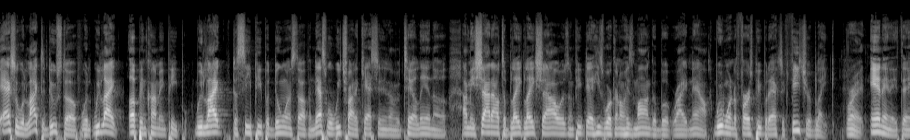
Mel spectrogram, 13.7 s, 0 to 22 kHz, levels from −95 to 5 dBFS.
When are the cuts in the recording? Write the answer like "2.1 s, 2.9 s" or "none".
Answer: 1.4 s, 1.9 s, 2.9 s, 7.8 s, 8.8 s, 10.6 s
